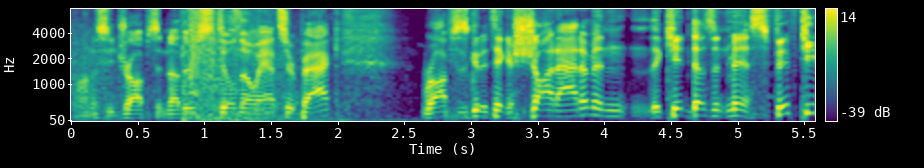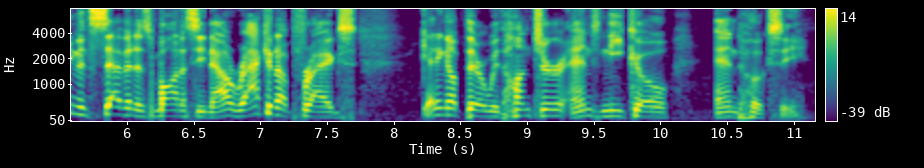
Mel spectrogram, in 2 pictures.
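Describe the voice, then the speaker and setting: A man's voice: on the high side, brisk, a bit bright, slight background noise. A man calling an esports match play by play, with dramatic, punchy caster delivery.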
